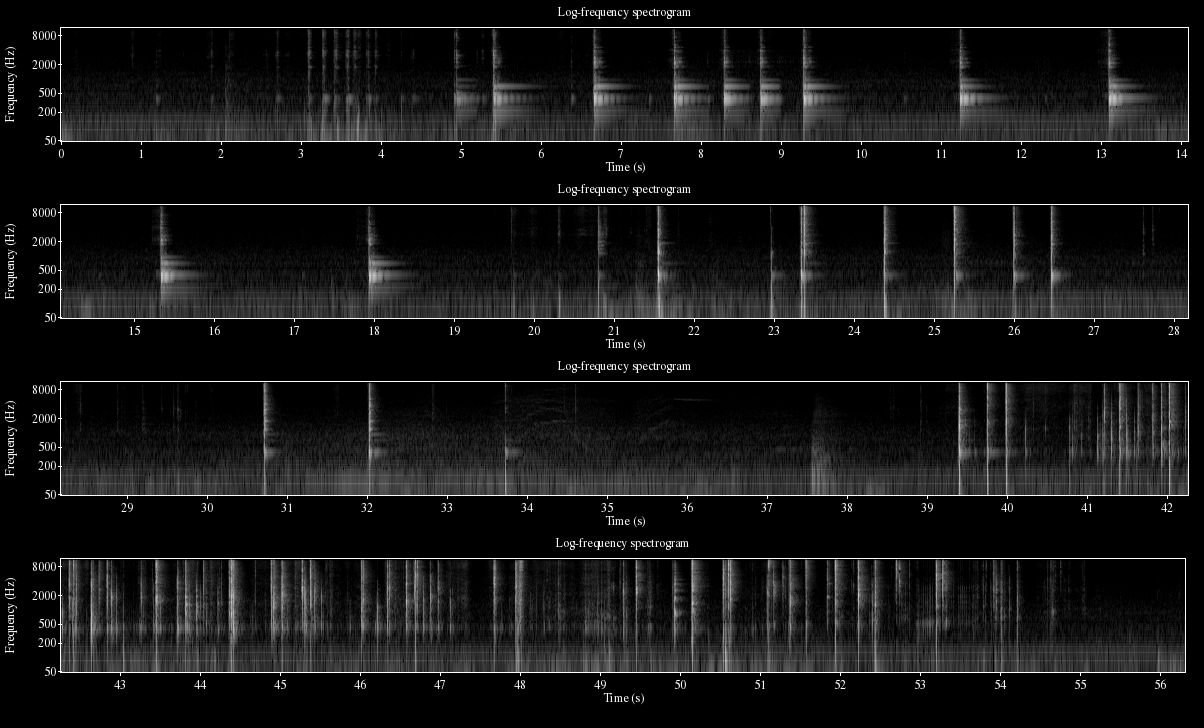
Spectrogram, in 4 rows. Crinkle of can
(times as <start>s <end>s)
39.8s 55.2s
